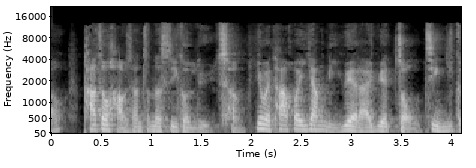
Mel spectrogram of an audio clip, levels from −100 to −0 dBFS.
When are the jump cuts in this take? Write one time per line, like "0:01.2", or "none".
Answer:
0:02.0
